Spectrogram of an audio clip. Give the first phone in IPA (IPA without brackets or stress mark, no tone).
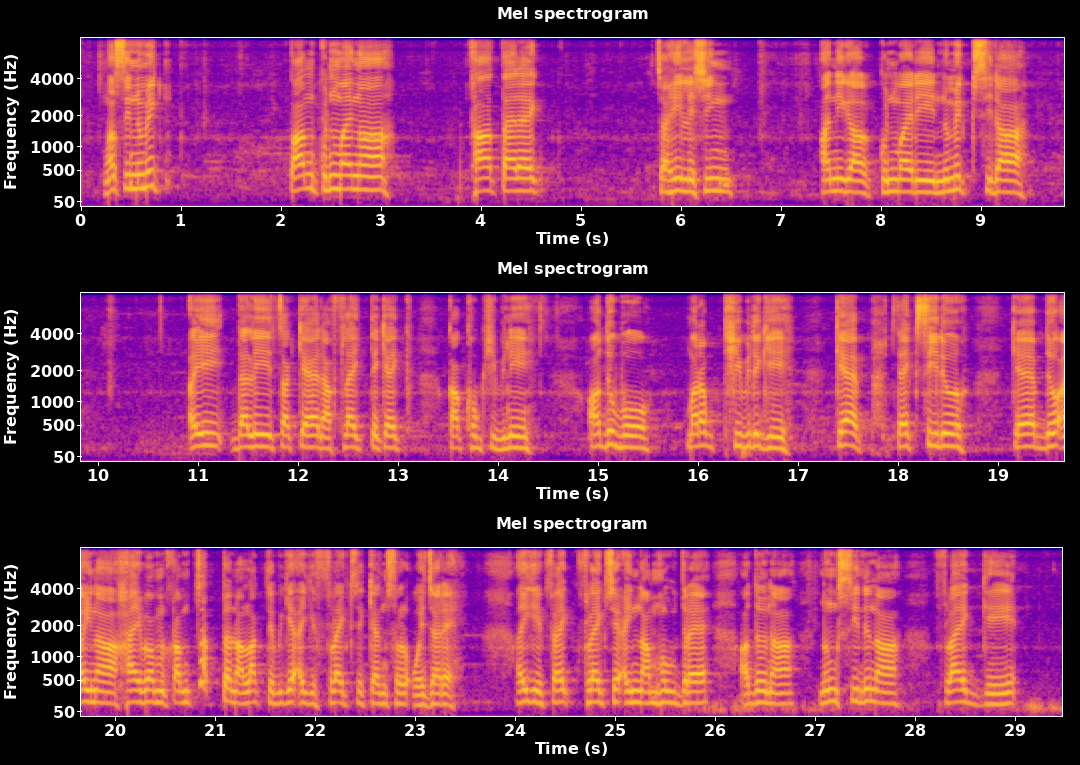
ŋ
